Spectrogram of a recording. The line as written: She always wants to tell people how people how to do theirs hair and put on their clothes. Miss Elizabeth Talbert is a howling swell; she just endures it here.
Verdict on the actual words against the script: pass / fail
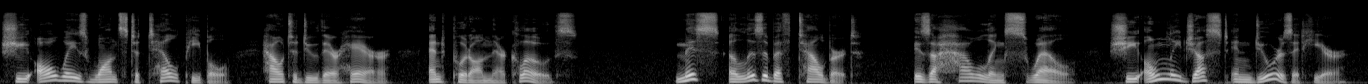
fail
